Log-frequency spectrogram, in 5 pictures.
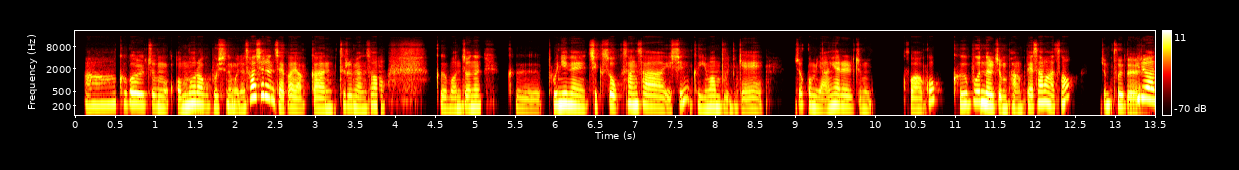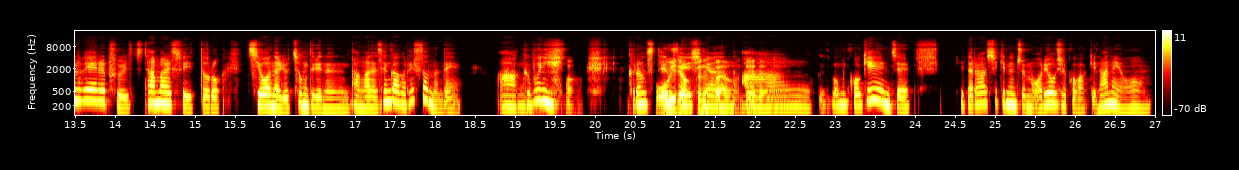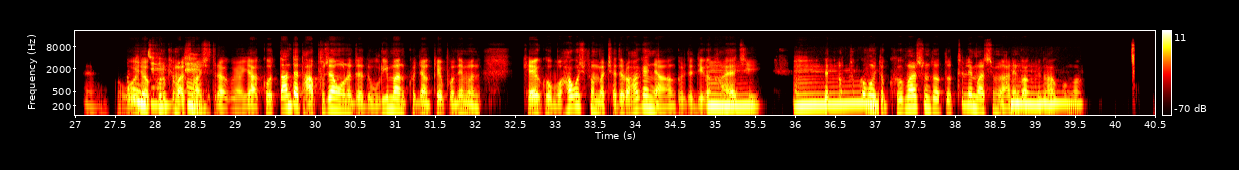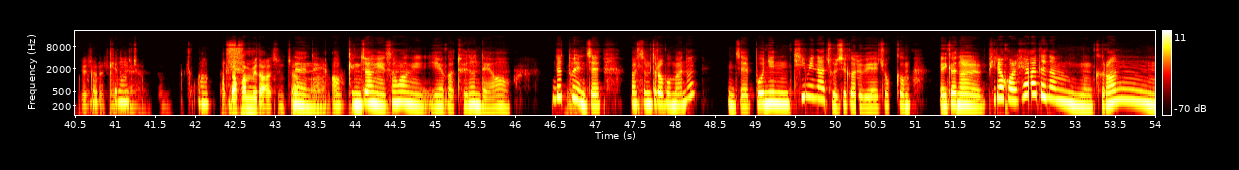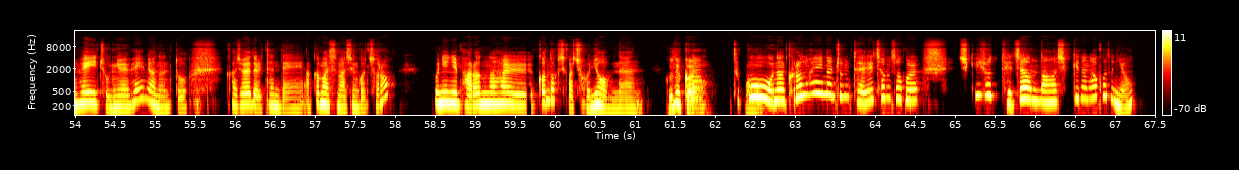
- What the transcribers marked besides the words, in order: other background noise; laughing while speaking: "그분이"; tapping; tsk
- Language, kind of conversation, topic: Korean, advice, 야근과 불규칙한 일정 때문에 수면이 불규칙해졌을 때 어떻게 관리하면 좋을까요?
